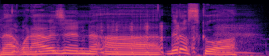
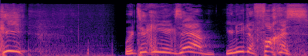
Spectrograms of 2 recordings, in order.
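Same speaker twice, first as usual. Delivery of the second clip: put-on very high, thick Spanish accent, "focus" as "fuck us"; 9 semitones higher than usual. Recalling a teacher scolding a student, the speaker imitates him in a thick Spanish accent. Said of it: "he had a very thick accent".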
